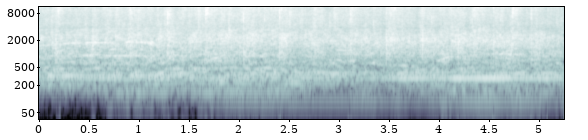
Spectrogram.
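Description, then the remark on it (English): An audience at Reach Church Paramount cheers and applauds steadily, a dense wash of clapping with scattered shouts and voices mixed in, loud and sustained throughout. “Cheer them on. I said, cheer them on.”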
